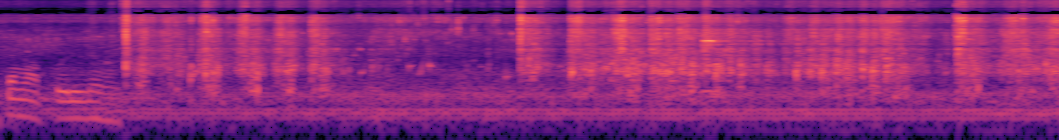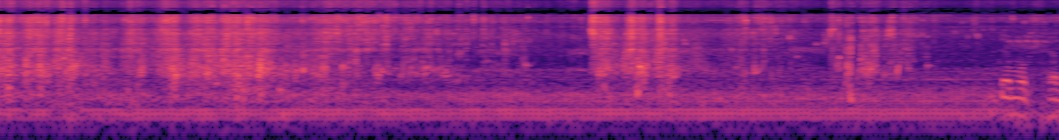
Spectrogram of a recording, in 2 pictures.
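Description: Water splashes and mud squelches as hands dig in a shallow flooded field.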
